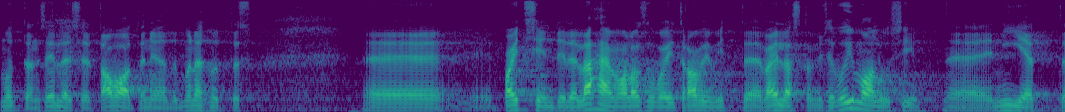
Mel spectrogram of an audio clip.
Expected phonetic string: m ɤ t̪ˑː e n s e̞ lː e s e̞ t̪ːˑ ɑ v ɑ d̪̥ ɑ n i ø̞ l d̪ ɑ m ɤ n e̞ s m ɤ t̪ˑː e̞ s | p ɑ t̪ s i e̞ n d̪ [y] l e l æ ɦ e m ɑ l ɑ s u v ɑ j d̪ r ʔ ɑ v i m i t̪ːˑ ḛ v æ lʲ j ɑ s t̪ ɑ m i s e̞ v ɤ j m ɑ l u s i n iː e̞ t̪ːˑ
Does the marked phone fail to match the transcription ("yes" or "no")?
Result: yes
